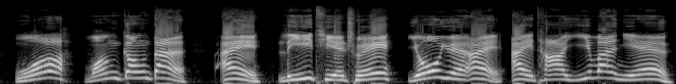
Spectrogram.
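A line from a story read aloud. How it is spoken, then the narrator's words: Boy shouting loudly. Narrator (Chinese): 男孩大声的喊道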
